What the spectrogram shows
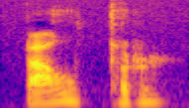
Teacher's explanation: Another interesting pronunciation difference with Icelandic is that the long A, which has become ow in Icelandic in a word like bátur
